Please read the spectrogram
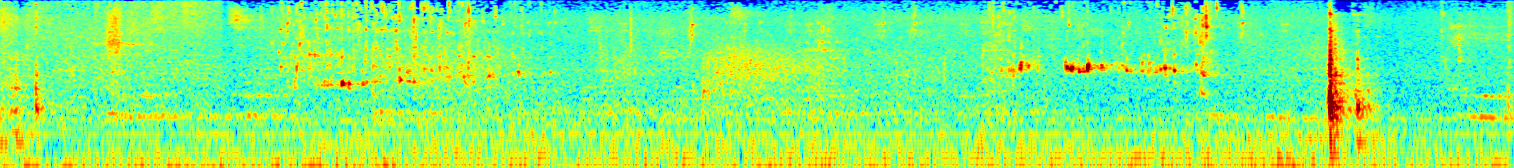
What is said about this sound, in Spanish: Luego, coge un vaso y se sirve zumo.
